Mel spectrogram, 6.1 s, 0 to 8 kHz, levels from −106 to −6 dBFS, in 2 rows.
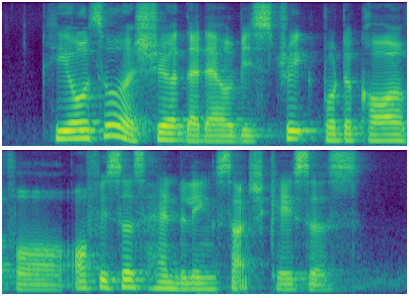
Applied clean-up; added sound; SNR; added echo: neural separator model SepFormer DNS4.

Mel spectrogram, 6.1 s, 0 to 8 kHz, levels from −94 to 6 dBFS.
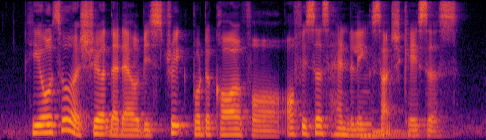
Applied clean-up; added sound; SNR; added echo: none; Ringtone; 13 dB; none.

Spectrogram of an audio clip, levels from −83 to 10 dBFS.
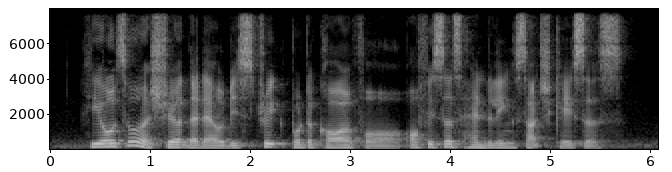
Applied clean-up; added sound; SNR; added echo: none; none; none; none.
